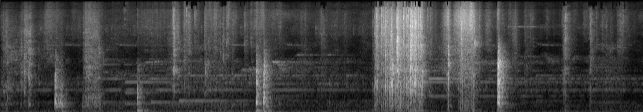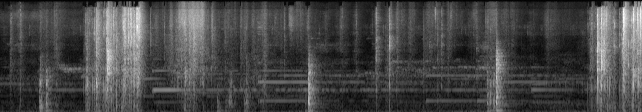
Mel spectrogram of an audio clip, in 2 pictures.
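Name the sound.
shuffling Moonology Oracle cards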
